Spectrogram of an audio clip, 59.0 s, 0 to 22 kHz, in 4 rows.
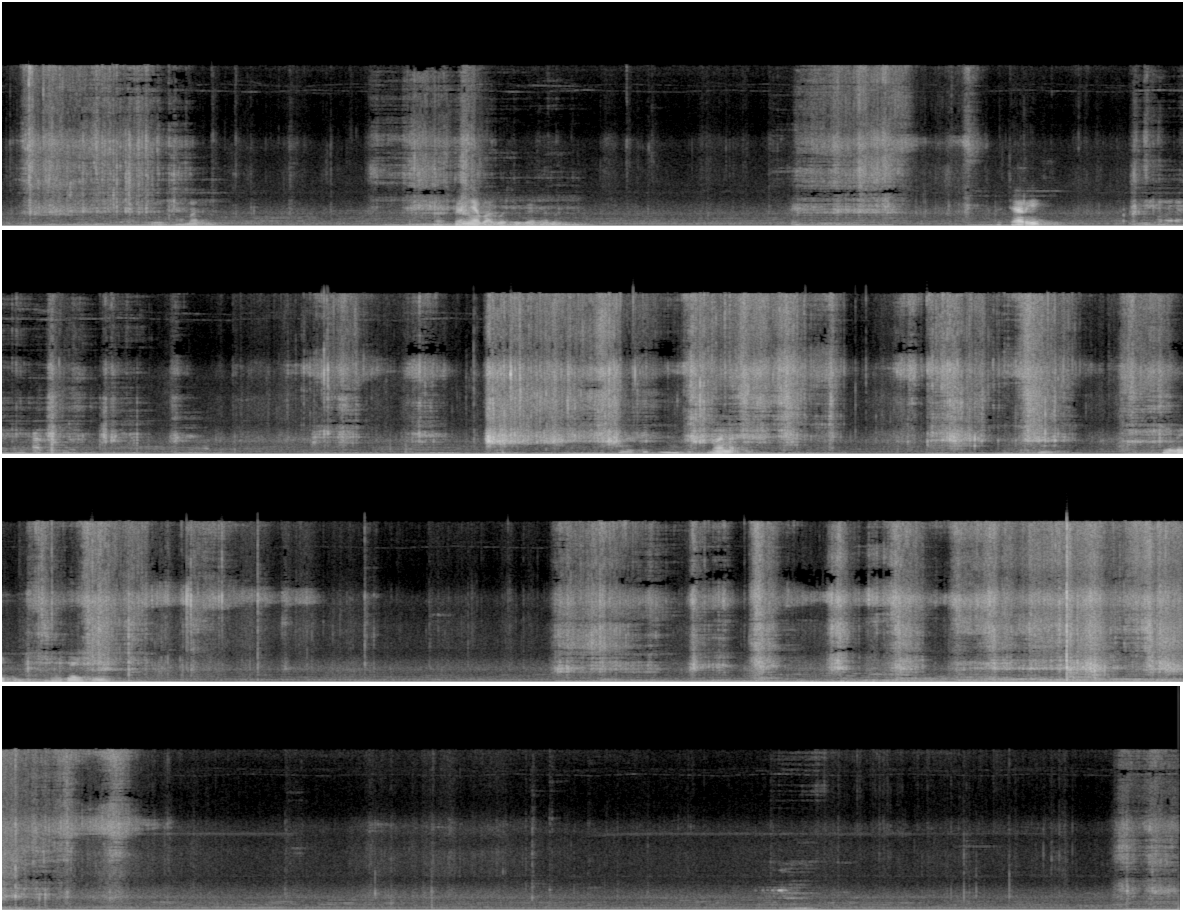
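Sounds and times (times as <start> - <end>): dry leaves rustling and crackling: 0.0 - 2.7, 4.6 - 6.4, 9.6 - 12.5, 13.5 - 47.1, 48.7 - 51.4, 55.2 - 59.0.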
